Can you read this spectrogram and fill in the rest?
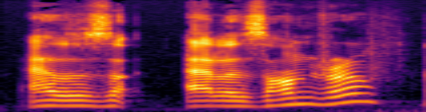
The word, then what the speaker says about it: Alessandro: Today's song comes from Alessandro? Am I saying that? – Alejandro. – Right? No, it's got two S's. So Alessandro. – Alessandro. I said it right.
